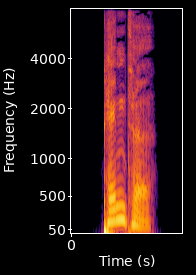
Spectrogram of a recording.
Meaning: inflection of pennen: 1. first/third-person singular preterite 2. first/third-person singular subjunctive II
- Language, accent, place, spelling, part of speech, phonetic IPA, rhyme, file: German, Germany, Berlin, pennte, verb, [ˈpɛntə], -ɛntə, De-pennte.ogg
